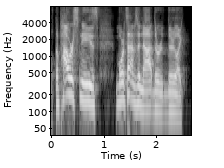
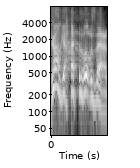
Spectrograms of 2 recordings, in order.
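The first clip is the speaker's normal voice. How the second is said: laughing surprise; 6 semitones higher, 3 dB louder than usual. Retold or imitated.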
